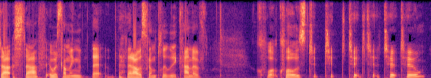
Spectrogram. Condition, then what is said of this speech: Stuttering. Well, no, because the stutter I was having was a long, repetitive and stutter.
